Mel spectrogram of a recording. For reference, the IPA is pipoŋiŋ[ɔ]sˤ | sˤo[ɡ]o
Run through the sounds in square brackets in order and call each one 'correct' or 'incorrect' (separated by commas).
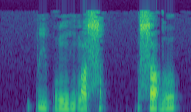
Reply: incorrect, correct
